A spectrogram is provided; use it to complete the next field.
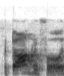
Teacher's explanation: in photographer the emphasis is on the second syllable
